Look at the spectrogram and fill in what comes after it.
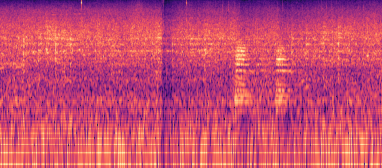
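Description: Freight train of coal hopper cars rolling past, a steady rumble of steel wheels on rail, with two short horn toots about five seconds in.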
